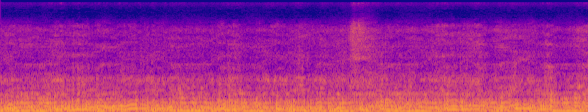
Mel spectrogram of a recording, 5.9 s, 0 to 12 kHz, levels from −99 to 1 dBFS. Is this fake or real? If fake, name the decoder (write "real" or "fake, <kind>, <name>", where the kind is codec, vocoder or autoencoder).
fake, codec, SNAC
